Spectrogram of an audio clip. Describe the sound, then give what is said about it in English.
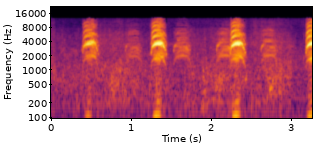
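Bonaparte's gull calls, a series of harsh, raspy notes in a steady rhythm, with louder calls alternating with softer ones, clear against a quiet background. “This is one gull you're never going to see in a garbage dump.”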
